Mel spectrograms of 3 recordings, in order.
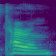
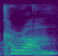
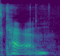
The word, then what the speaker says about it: Carrom: The right pronunciation is Carrom, but you'll hear the English call it Carrom, but it's Carrom.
